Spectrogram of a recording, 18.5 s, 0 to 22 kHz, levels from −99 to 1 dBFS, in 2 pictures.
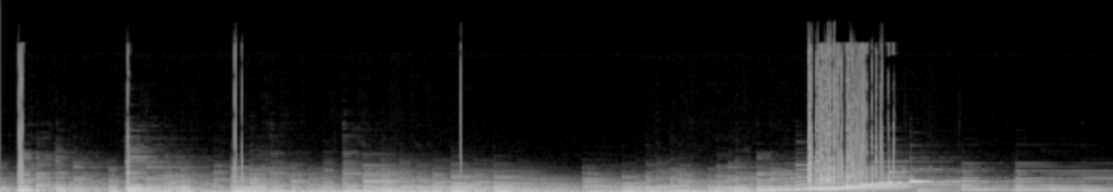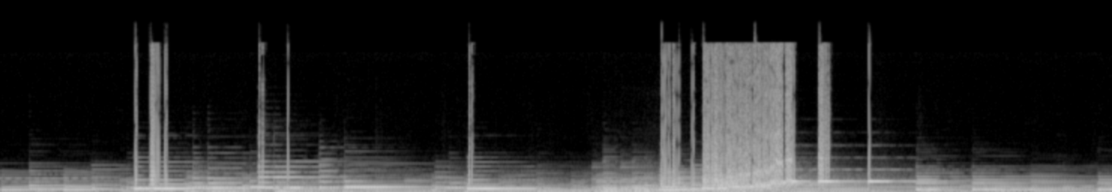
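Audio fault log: Throughout, integer overflow: music driven about 6 dB past full scale wraps to the opposite sign on roughly half a percent of samples, giving violent cracks on peaks.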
